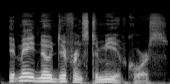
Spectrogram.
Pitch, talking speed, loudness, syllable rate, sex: 125 Hz, 280 wpm, -15 LUFS, 8.0 syllables/s, male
